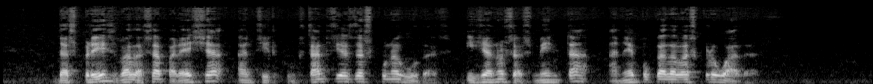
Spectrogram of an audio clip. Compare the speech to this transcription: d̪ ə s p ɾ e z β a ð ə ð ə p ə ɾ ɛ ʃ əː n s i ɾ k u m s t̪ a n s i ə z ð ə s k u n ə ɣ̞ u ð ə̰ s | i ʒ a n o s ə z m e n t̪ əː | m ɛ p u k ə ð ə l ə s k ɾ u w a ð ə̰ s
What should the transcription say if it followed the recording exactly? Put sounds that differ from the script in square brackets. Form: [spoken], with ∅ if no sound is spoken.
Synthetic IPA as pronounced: d̪ ə s p ɾ e z β a ð ə [z] ə p ə ɾ ɛ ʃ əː n s i ɾ k u m s t̪ a n s i ə z ð ə s k u n ə ɣ̞ u ð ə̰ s | i ʒ a n o s ə z m e n t̪ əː | [n] ɛ p u k ə ð ə l ə s k ɾ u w a ð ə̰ s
